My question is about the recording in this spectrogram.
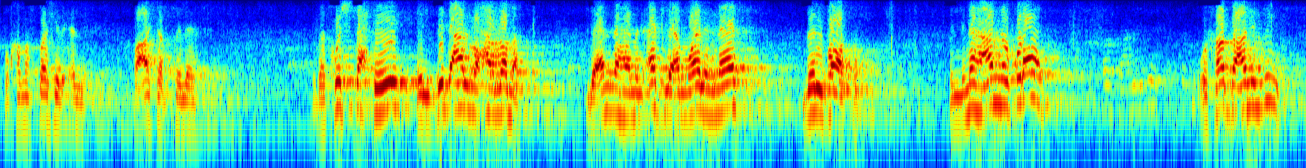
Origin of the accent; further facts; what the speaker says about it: Egypt; طب لكن أنا دلوقتي مصري وهخش مكة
